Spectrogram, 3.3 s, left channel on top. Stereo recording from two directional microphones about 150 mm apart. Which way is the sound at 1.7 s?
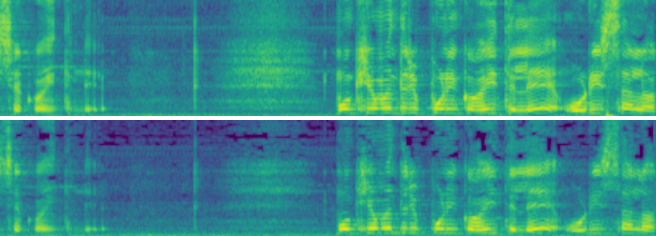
20° left (ahead or behind).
